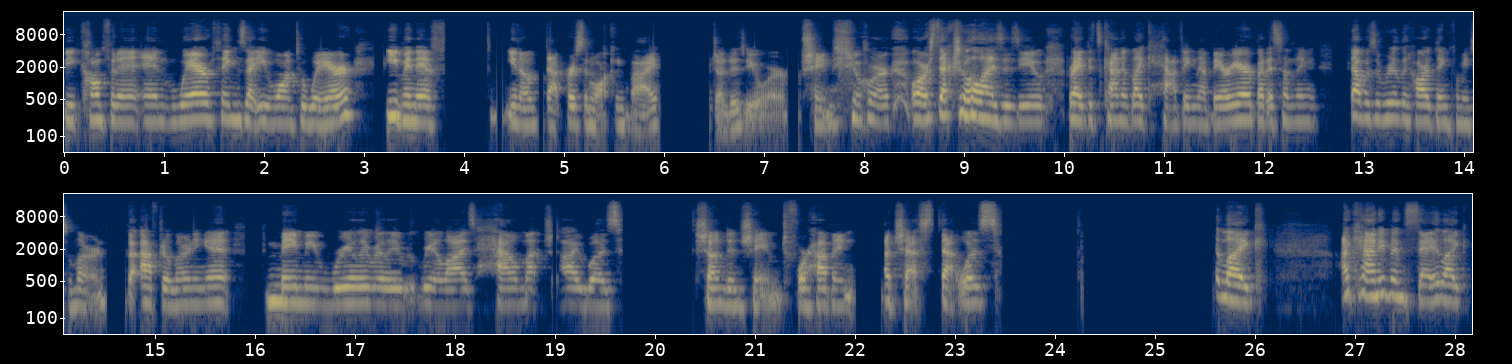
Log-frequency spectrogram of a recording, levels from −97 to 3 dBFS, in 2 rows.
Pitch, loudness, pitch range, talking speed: 190 Hz, -30 LUFS, 180-205 Hz, 165 wpm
